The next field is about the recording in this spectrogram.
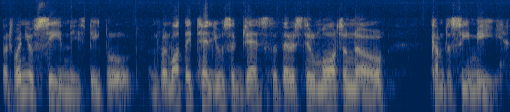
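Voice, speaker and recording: Actor as a courteous, sinister schemer, vintage radio. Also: male voice, medium pitch, normal speed, lightly acted. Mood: smooth, insinuating. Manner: over-polite, formal, insinuating. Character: sinister, courteous, money-hungry man with weak eyes, holding a gun. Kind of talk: 1940s radio suspense acting. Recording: dull vintage 1940s radio recording.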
